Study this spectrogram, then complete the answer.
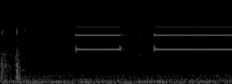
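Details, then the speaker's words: Lawn tractor 5-prong ignition switch (Cub Cadet), key off, meter across G (ground) and M (magneto): two steady high beeps show continuity, so the switch contacts are good. "all right we're good there"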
